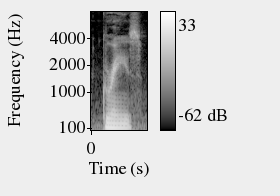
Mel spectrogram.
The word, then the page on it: graze: American English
